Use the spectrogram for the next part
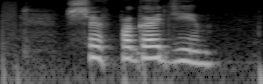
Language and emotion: Russian, neutral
